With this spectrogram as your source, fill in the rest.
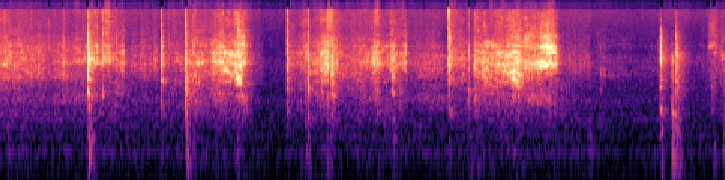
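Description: A spoon stirs and scrapes through a thick batch of hot process sandalwood soap in a pot, with uneven rubbing swishes and occasional knocks against the side, close and moderately quiet.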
